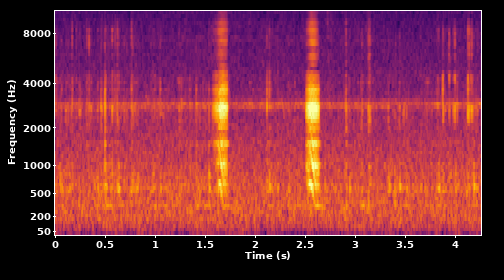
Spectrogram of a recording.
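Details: A mating pair of Oomadarakokunusuto beetles found in high-mountain pine woods. The male produces two strong, dry clicks almost a second apart amid soft scattered ticking, with a constant thin high tone behind.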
